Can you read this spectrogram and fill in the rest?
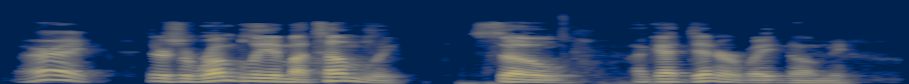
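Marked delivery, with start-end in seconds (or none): none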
